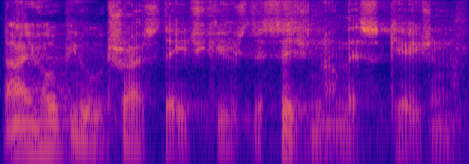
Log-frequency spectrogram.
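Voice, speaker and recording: An actor playing a grave, composed military commander in a video game, speaking in a measured, solemn, authoritative way with a gravelly voice. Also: male voice, a bass voice, wildly swooping pitch, heavily acted. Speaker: game character. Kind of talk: scripted video game dialogue. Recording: roomy echo.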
